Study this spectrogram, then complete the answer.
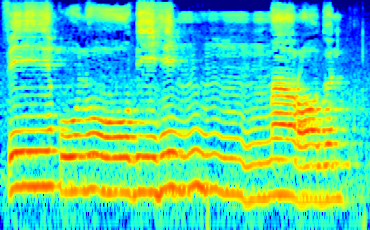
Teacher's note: masa kita fi qulubihim, him dekat sini nak panjang sikit, dengung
